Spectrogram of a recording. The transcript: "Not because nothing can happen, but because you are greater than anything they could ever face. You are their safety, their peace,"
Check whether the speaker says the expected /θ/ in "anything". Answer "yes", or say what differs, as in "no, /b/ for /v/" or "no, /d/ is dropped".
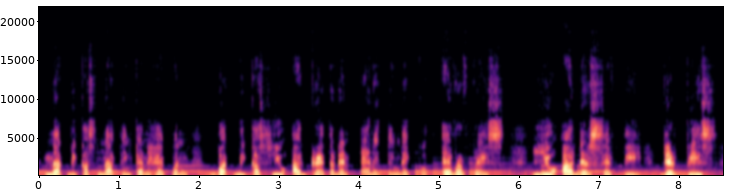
no, /t/ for /θ/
